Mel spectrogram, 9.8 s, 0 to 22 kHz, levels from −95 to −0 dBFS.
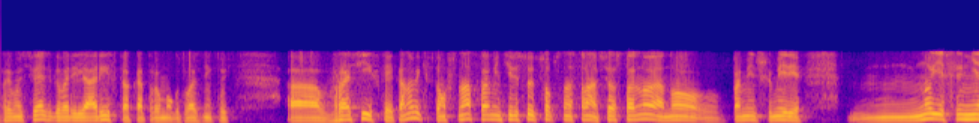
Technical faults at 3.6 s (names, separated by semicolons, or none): none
